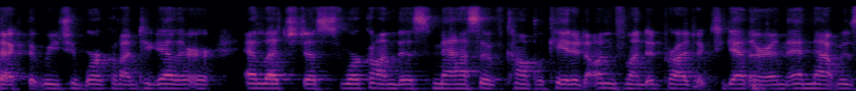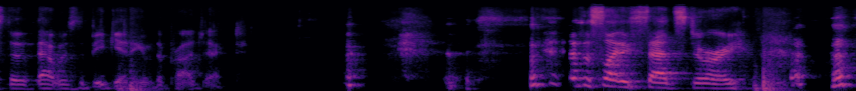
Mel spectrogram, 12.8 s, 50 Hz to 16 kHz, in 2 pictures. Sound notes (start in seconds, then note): 9.2 laughs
